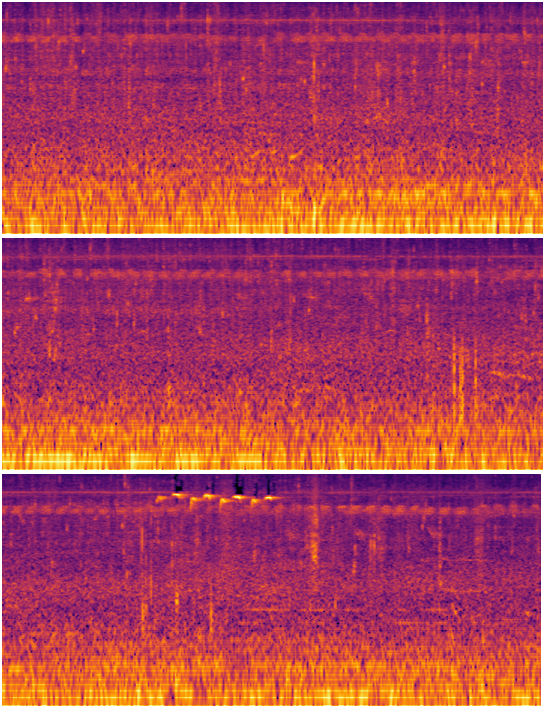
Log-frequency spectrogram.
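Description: Water running steadily into a tarpaulin-lined frog pond, a continuous pouring splash.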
